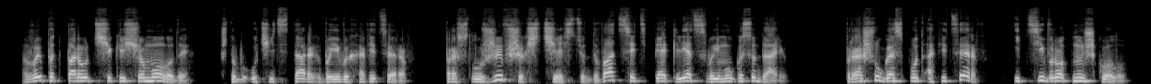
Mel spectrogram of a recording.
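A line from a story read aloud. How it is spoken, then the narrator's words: Angry. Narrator (Russian): закончил он сердито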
